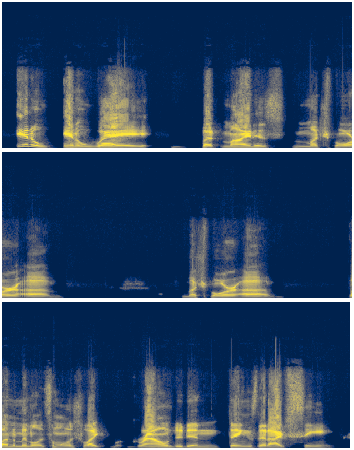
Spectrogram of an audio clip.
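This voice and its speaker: With a Southern US accent, a man speaks at a very slow pace with long, frequent pauses, lively intonation and a bright, sharp tone, in a dry, close sound with no echo. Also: medium pitch for a man. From US South, southern Arkansas. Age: 60s. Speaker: comics creator. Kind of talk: interview. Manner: halting, many fillers.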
